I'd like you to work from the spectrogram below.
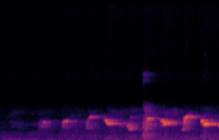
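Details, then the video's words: Sooty-headed bulbul singing nguklik-style, used as a lure so silent birds join in: a short sequence of clear, slurred whistles, each note rising or falling, growing louder toward the end over a faint low hum. "Trucukan GACOR NGUKLIK kombinasi GARUDA yang BISU pasti IKUTan bunyi"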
